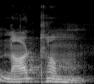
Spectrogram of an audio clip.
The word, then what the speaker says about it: நாற்றம்: அப்படிங்கறது சரியா இருக்கணும் அடுத்து நாத்தம் அடிக்குதுன்னு சொல்லுவாங்க ஓகேவா அது நாத்தம் கிடையாது நாற்றம் பதனி கிடையாது பதிநீர் அப்படிங்கிற மாதிரி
